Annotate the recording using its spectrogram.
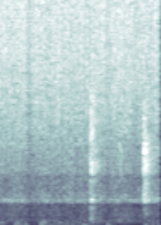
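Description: Steady hissing, crackly background noise of a poor recording line, with no voice in it, and a couple of faint short clicks.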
